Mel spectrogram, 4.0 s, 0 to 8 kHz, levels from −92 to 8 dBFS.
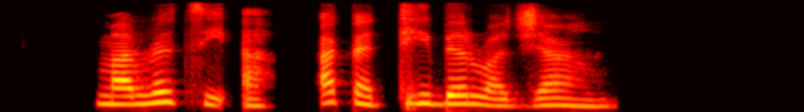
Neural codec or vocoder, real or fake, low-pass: codec, 16 kHz, 1 kbps, X-Codec, HuBERT features, trained on LibriSpeech; fake; 7.2 kHz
